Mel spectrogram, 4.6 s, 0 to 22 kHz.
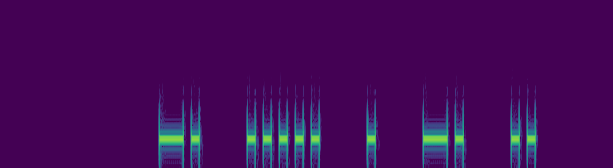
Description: Morse code, heard as a keyed tone, about 20 wpm, spaced as for 14 wpm, 700 Hz. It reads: N5ENI
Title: 147 Lesson 24g - Letter y - Call Signs 20wpm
